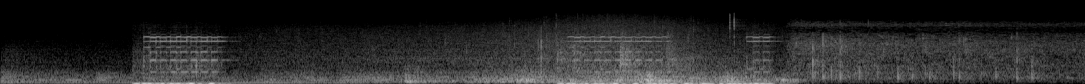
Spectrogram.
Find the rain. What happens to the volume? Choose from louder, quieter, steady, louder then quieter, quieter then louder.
louder then quieter.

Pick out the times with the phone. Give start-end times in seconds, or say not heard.
1.3-2.3, 5.5-7.8.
